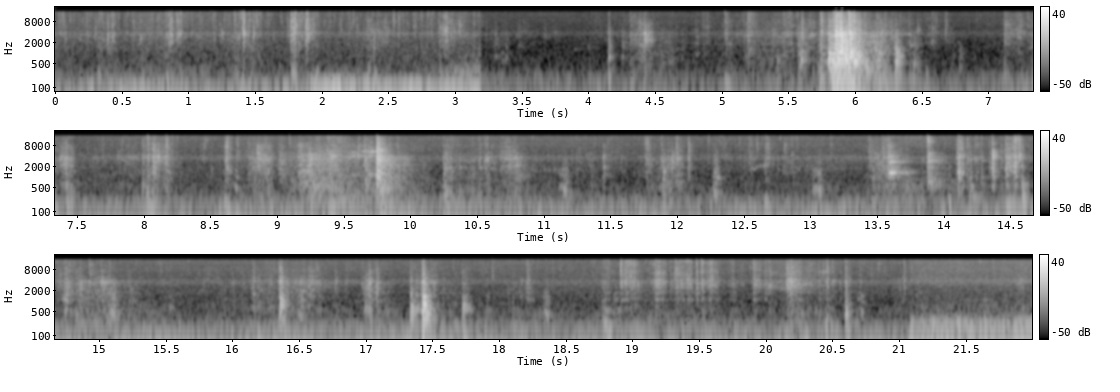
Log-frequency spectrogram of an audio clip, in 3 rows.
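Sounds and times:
firewood knocking: 16.0s - 18.2s.

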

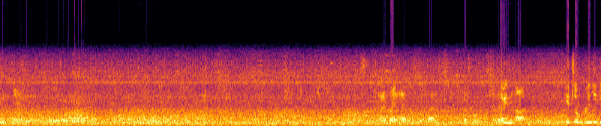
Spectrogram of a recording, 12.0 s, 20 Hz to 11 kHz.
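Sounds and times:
faint constant hum: 0.0s - 12.0s
loud mechanical drone: 0.0s - 12.0s.

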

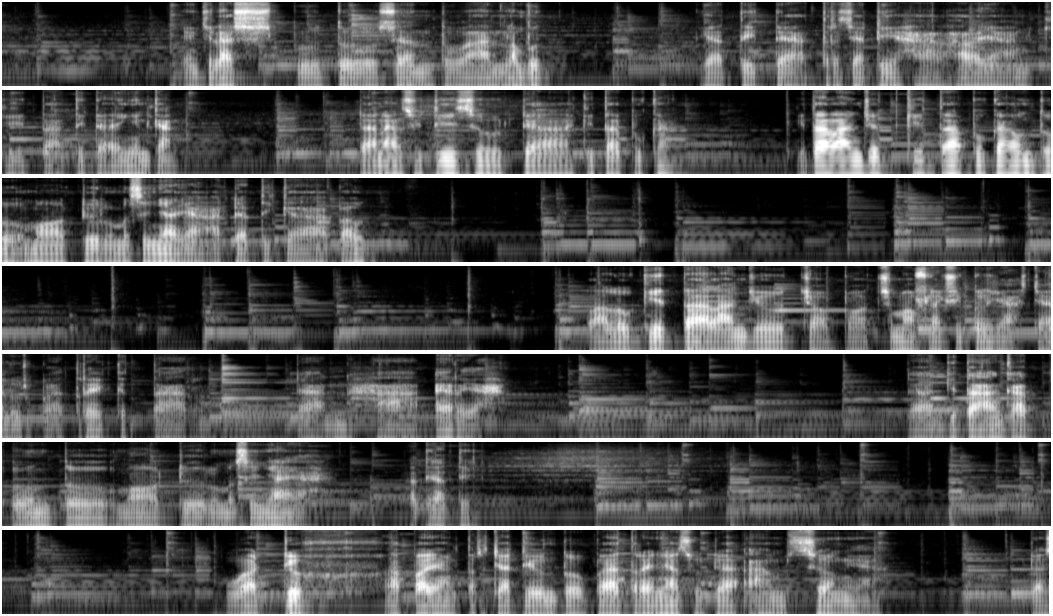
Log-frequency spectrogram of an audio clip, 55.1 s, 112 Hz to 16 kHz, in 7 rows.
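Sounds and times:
plucked guitar notes: 0.0s - 55.0s.

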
